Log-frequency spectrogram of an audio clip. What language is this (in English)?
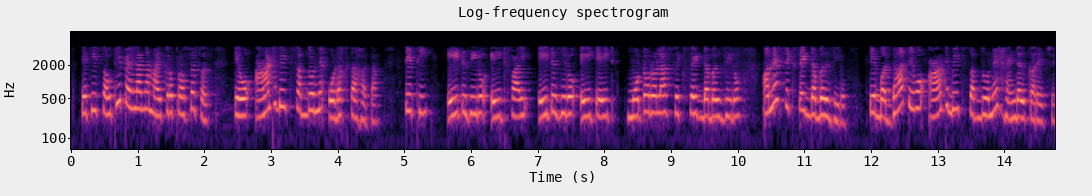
Gujarati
